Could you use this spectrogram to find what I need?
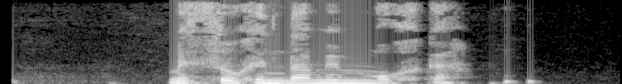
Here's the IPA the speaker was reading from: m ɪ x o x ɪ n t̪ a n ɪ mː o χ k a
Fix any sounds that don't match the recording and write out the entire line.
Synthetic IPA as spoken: m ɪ s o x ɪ n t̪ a m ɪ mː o χ k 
